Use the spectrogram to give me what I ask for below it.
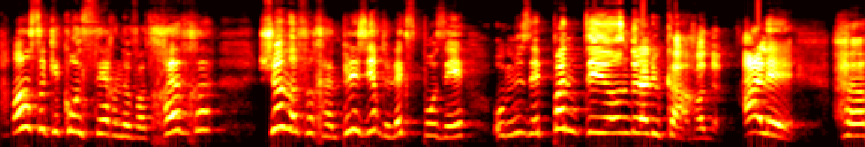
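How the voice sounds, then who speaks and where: A woman's voice: high voice, bright, forceful tone, pitched above the performer's own voice, heavily acted. A woman voicing a vain, flirtatious male German artist in an amateur drama, with a put-on German accent and a pompous manner. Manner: pompous, theatrical.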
